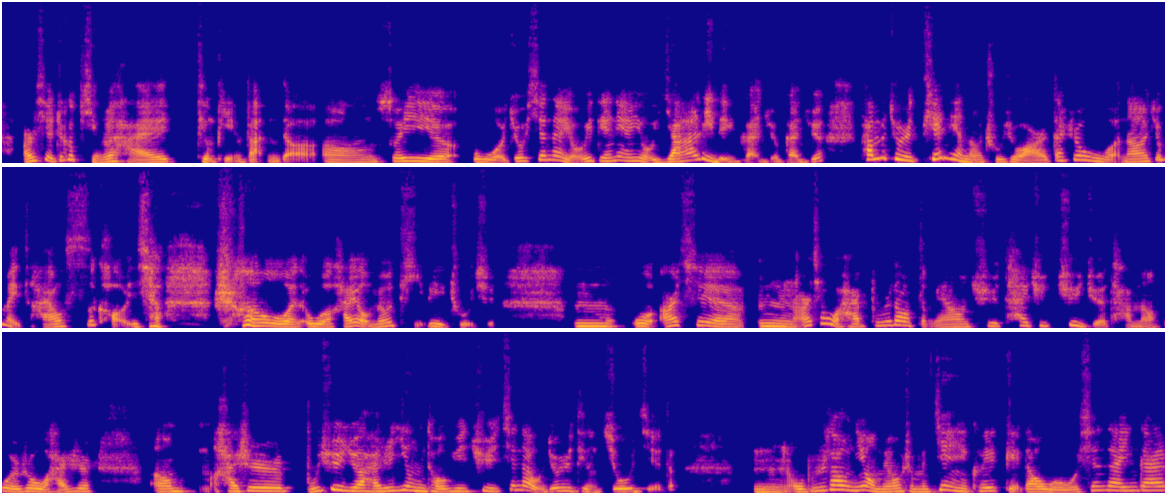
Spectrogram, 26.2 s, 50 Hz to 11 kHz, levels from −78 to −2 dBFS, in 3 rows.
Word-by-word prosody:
而 195 - +4
且 245 - -1
这 260 - -3
个 305 - 0
频 295 - -5
率 185 - +2
还 170 -3 +2 0.2
挺 - - +1
频 - - -4
繁 - - +1
的， - - -2
嗯， 155 +3 -4
所 195 +3 -1
以 210 -3 +5 0.3
我 165 -3 0
就 210 +1 +1
现 290 +8 -1
在 280 - 0
有 195 - 0
一 - - +1
点 215 -1 -1
点 240 -3 -1
有 185 -9 0
压 190 +5 +3
力 355 - +3
的 - - +2
一 - - -6
个 - - -5
感 - - -3
觉， - - -9
感 - - -3
觉 - - -2 0.3
他 315 - +6
们 380 - +2
就 345 - +5
是 265 - +4
天 355 - +2
天 330 - +3
能 150 -3 -1
出 165 - -4
去 160 - -5
玩 - - +3
儿。 140 - 0
但 250 - -2
是 295 - -1
我 210 - -1
呢， 180 +3 0
就 - - -2
每 315 - 0
次 - - -19
还 165 - 0
要 185 - +2
思 275 +7 -7
考 - - -2
一 - - -2
下 200 +3 +3 0.4
说： 300 - +5
“我 180 -3 +4
我 180 -3 +4
还 190 +3 +1
有 - - +4
没 180 - -3
有 225 - 0
体 - - -13
力 185 -3 0
出 335 - -7
去。” - - -11 0.6
嗯， 200 -1 +3
我， 200 -1 +3
而 230 +4 +2
且 245 -8 -1 0.3
嗯， 195 -3 +2
而 250 - +1
且 375 - -3
我 345 - +3
还 180 - 0
不 240 - -7
知 265 - -2
道 275 -3 +3
怎 - - -7
么 - - -9
样 170 +1 -2
去 205 +4 -5
太 245 +3 -4
去 225 0 -6
拒 260 -5 -2
绝 185 - -5
他 - - -9
们， - - -6
或 215 - 0
者 175 - +2
说 195 0 +2
我 165 - +4
还 155 0 -1
是， 195 +1 -2 0.5
呃， 185 -1 +3 0.4
还 195 -1 +2
是 220 0 +4 0.2
不 190 - -2
拒 285 +2 +3
绝， 225 -2 +5
还 195 -2 +2
是 215 - +1
硬 270 0 +1
着 - - +2
头 180 -3 +1
皮 200 +1 -1
去？ 200 0 -3
现 295 - -6
在 275 - +3
我 - - 0
就 205 +3 0
是 225 -1 -2
挺 180 -4 -5
纠 185 +1 +2
结 185 - -7
的， 285 - -10 0.6
嗯， 165 0 -2
我 180 - +3
不 205 - -5
知 250 - -1
道 305 -1 +5
你 270 +1 0
有 - - +4
没 175 -1 0
有 195 +2 +2
什 195 - -4
么 175 - -1
建 275 +5 -1
议 195 - -1
可 220 - -5
以 225 - 0
给 - - -2
到 175 0 +3
我， 160 -3 +1
我 155 - -3
现 270 +11 -5
在 265 -2 +2
应 250 +1 -4
该 260 0 +2
200 Hz, 320 characters per minute, -21 LUFS, 180-250 Hz, 0.6 s, 他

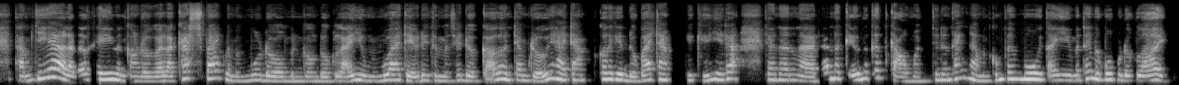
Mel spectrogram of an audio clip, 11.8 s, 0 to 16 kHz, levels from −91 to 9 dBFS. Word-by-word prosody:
Thậm 200 +2 -3
chí 290 +6 +1
á 360 -2 +7
là 205 - +2
đôi 230 - -2
khi 260 0 +6
mình 245 - +2
còn 195 -1 -7
được, 185 0 -4
gọi 190 +1 -2
là, 195 - +1
cashback 295 0 +1
là 245 - -1
mình 195 0 -8
mua 230 +1 -5
đồ 190 -3 -1
mình 185 0 -7
còn 190 0 -8
được 185 -1 -5
lãi. 215 - 0
Ví 240 - +2
dụ 220 - 0
mình 195 -1 -8
mua 225 - +1
3.000.000 230 -5 +1
đi 220 +2 -4
thì 210 - -6
mình 195 -1 -6
sẽ 225 +2 -8
được 200 -3 -2
cỡ - - -1
hơn 265 0 +3
trăm 230 -2 -4
rưỡi, 185 +10 +2
200, 240 -4 +1
có 270 - +1
thể 265 - +5
khi 250 - +5
được 195 -5 -3
300, 240 +2 +1 0.2
kiểu, 220 - -6
kiểu 205 - -2
vậy 250 - +2
đó. 285 +2 +1 0.3
Cho 245 - -2
nên 235 -1 -3
là 195 -4 -1
đó 265 +9 -5
nó 295 - +1
kiểu, 225 - +1
nó 285 - -1
kích 325 +2 -7
cầu 185 -1 -2
mình, 185 0 -8
cho - - -5
nên 240 0 0
tháng 305 +2 -3
nào 255 -5 +2
mình 200 - -5
cũng 250 +5 +1
phải 275 0 +3
mua, 270 -1 +7
tại 220 - -3
vì 225 0 -3
mình 220 - -6
thấy 295 - -1
mình 275 -3 +4
mua 255 0 +2
mình 225 - -6
được 210 0 -2
lời. 215 +2 +2
230 Hz, 360 wpm, -20 LUFS, 200-260 Hz, 0.3 s, á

